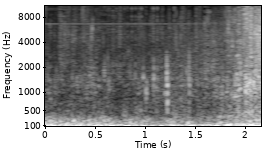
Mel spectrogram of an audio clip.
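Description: Intro-animation sound effect: a loud, deep rumble with scattered crackles, then a whoosh swelling near the end.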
